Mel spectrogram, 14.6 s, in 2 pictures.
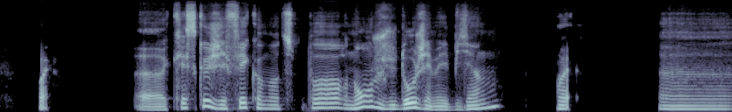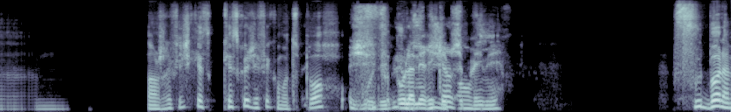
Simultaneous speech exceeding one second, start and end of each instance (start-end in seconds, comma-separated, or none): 10.8-12.3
